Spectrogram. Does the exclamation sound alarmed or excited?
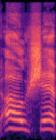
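excited. It sounds excited and pleasantly surprised. The surprise is a welcome one. "And he was like"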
